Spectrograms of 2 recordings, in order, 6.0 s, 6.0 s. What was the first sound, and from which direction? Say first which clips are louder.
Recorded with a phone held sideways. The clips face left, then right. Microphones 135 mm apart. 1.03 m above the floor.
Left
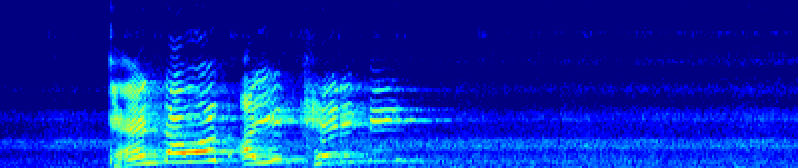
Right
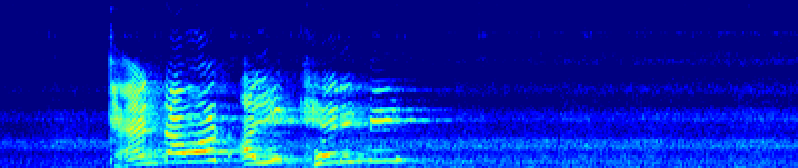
A shout: left 6 dB; 50° left (ahead or behind).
